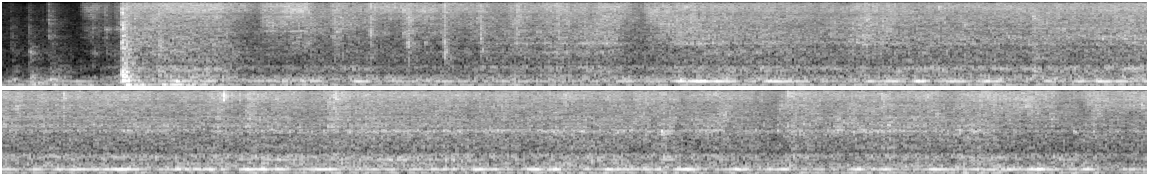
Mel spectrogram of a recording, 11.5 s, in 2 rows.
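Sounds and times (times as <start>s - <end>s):
kitchen running water: 0.4s - 11.4s.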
